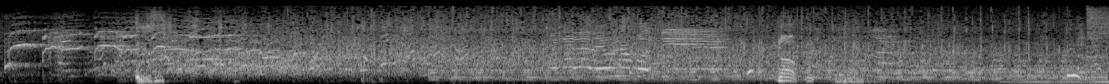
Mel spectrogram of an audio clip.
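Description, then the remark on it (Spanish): A child's voice on a show imitates the yelping, whining cries of a run-over puppy: shrill, wavering squeals in bursts, with crowd noise, laughter and scattered applause around them. “di fuerte tu nombre y a quién vienes a imitar. A perrito atropellado.”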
